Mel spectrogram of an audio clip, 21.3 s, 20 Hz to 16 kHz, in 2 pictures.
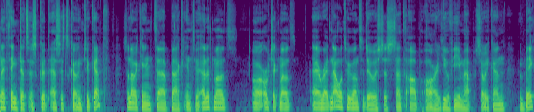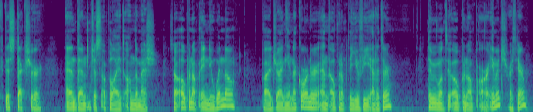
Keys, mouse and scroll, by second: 2.1 Tab, 6.1 ctrl+s, 6.6 click, 8.4 click, 13.9 click, 14.1 middle click, 15.8-17.4 middle drag, 19.3-20.7 middle drag.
